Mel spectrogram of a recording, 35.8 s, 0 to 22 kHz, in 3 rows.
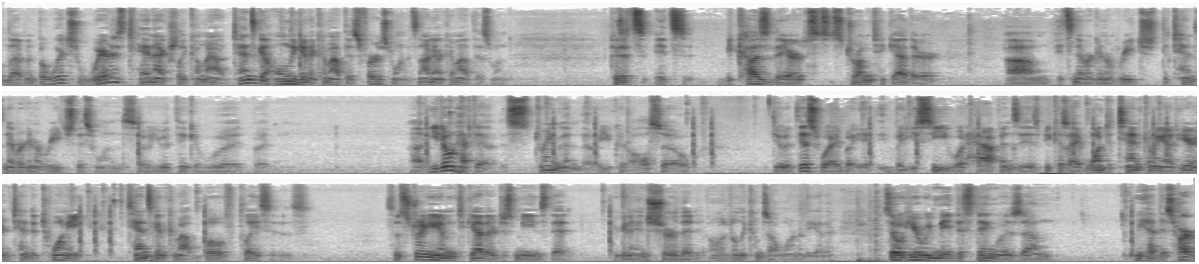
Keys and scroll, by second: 16.4 super+e, 19.5 BackSpace, 25.0 super+e.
